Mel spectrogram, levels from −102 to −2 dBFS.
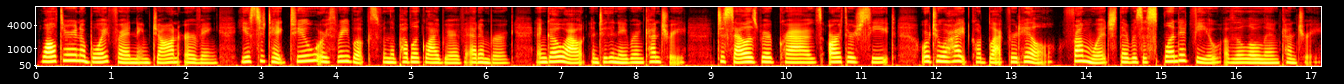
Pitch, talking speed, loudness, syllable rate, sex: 240 Hz, 180 wpm, -20 LUFS, 4.7 syllables/s, female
